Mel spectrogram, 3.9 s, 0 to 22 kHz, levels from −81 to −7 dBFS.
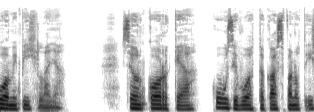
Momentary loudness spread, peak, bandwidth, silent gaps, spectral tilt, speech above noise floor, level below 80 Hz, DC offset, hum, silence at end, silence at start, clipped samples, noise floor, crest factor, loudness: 12 LU; 0 dBFS; 15.5 kHz; 1.03-1.22 s; -6.5 dB/octave; 43 dB; -50 dBFS; under 0.1%; none; 0 s; 0 s; under 0.1%; -61 dBFS; 18 dB; -19 LUFS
